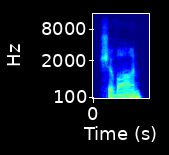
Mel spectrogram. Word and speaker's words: Siobhan: Siobhan. It took me forever to figure out how to pronounce that goddamn name. That is a beautiful name, but it is not spelled at all like Siobhan would be.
